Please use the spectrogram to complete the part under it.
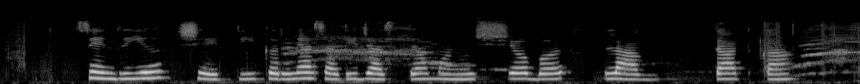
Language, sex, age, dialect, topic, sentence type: Marathi, female, 25-30, Standard Marathi, agriculture, question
